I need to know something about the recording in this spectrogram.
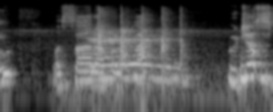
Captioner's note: applauds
